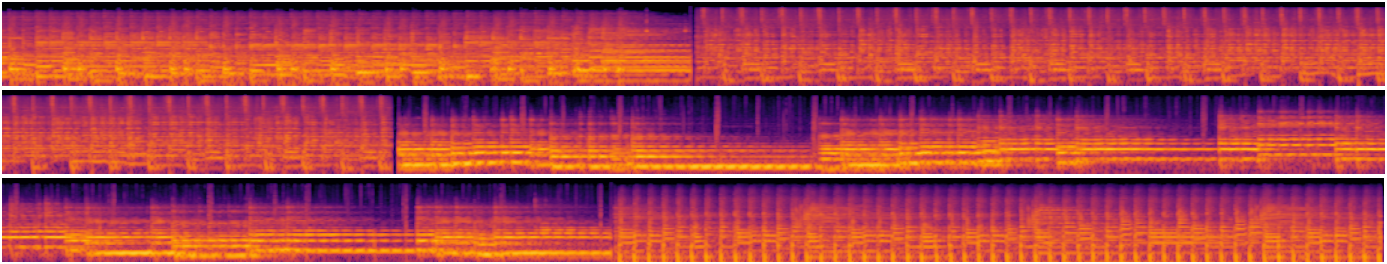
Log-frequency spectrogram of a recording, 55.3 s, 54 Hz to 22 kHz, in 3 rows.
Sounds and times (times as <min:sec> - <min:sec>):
Rock and roll: 0:00.0 - 0:55.3
Swing music: 0:00.0 - 0:55.3.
